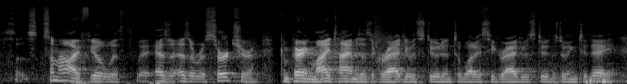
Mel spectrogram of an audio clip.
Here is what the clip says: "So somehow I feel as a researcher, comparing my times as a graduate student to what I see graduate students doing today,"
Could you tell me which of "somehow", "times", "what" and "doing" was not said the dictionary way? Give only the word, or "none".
none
